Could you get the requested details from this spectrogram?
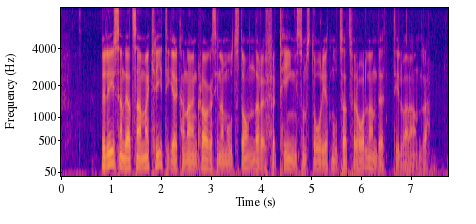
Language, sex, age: Swedish, male, 43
